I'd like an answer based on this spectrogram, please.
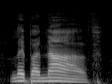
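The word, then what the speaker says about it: לבניו: The yod means it's plural, and with the final vav suffix, it's pronounced v, lebanav.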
